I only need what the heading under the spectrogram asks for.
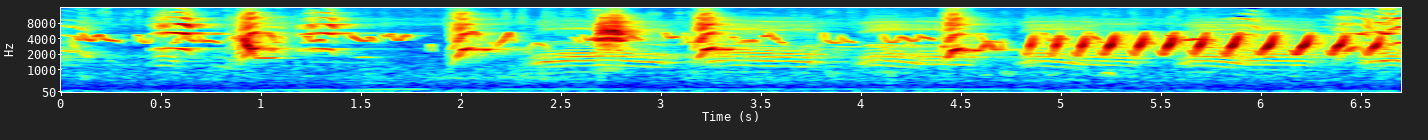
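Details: Rainbow lorikeets in Australia: mixed shrill screeches and twittering, ending in a quick run of evenly repeated chips about six per second.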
